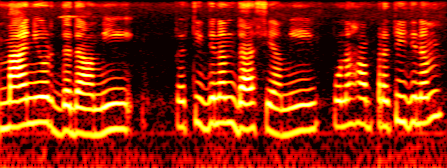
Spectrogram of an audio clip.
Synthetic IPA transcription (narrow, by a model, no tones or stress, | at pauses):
maːnjuːɾd̪ɐd̪aːmi | pɾɐt̪id̪inɐmd̪aːsjaːmipunɐɦɐpɾɐt̪id̪inɐm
